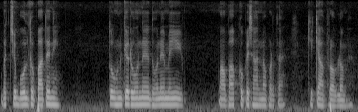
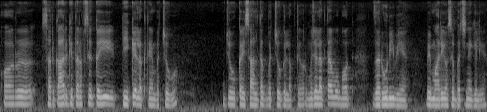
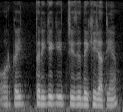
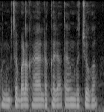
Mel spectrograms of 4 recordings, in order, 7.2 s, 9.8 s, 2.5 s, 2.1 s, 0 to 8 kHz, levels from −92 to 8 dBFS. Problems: none marked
